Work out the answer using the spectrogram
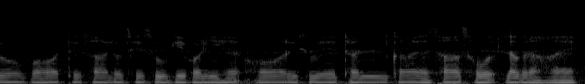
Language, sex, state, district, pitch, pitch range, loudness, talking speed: Hindi, male, Maharashtra, Pune, 95 Hz, 95-100 Hz, -47 LUFS, 175 wpm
